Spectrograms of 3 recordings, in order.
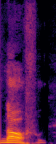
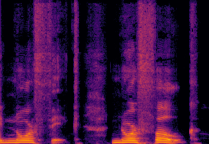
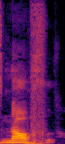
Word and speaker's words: Norfolk: Now, if you're from here, it's pronounced Norfolk. If you're not from here, you probably say Norfolk, but it's Norfolk.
